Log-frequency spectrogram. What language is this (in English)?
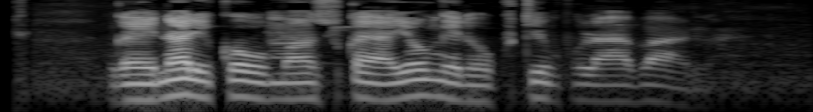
Ganda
